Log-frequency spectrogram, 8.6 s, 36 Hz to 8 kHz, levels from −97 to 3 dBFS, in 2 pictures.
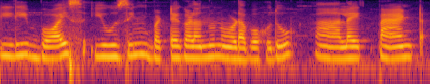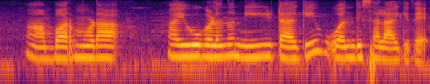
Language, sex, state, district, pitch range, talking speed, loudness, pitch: Kannada, female, Karnataka, Koppal, 195-220 Hz, 90 wpm, -17 LUFS, 205 Hz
